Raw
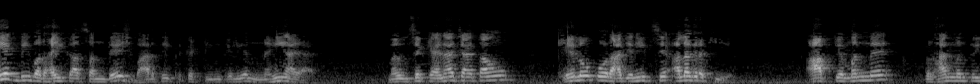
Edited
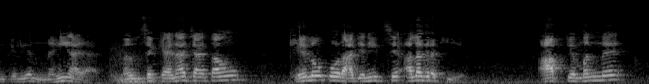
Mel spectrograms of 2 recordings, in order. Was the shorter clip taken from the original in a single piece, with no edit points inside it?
no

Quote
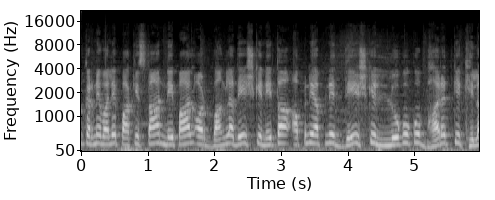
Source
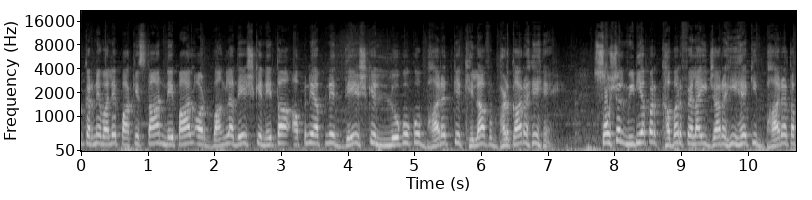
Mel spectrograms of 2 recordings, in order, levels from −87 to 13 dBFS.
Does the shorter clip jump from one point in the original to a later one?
no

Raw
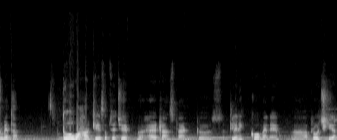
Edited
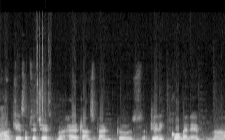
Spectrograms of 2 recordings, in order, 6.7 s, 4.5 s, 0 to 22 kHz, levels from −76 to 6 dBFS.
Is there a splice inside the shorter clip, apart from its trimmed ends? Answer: no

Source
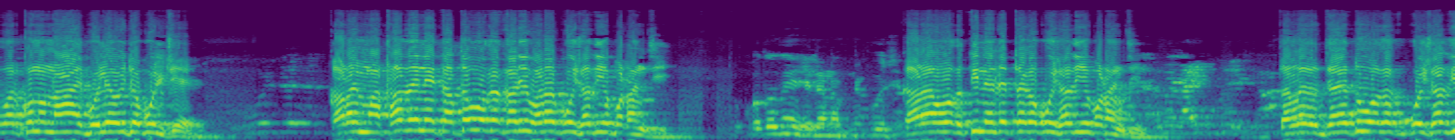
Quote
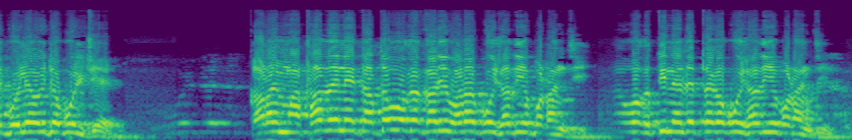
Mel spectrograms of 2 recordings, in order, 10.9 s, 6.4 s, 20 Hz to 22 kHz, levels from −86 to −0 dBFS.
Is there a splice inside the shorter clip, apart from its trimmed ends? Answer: yes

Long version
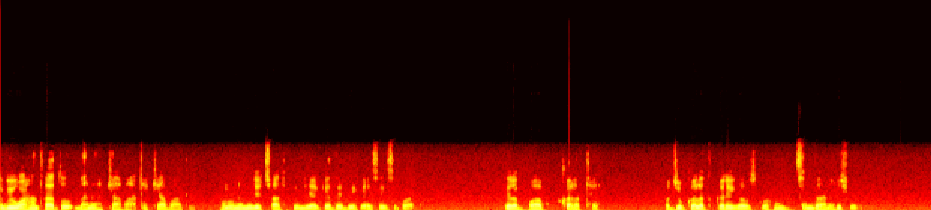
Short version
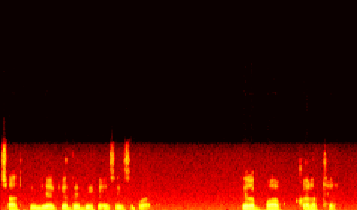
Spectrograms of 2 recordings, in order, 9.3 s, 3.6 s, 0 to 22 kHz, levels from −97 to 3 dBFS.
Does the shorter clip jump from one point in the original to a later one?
no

